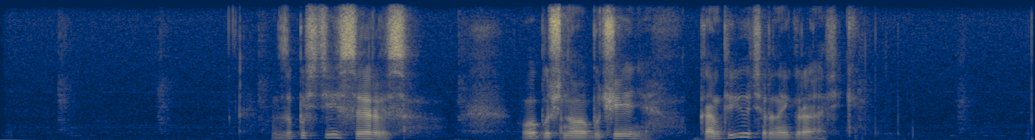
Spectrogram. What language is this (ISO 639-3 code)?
rus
